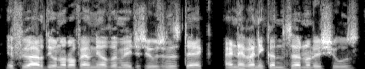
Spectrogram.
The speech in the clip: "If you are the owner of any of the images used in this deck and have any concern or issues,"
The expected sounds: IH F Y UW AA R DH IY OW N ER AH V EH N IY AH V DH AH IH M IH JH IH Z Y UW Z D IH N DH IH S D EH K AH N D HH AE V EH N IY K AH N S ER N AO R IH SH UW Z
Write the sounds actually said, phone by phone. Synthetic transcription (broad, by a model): IH F Y UW AA R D IY OW N ER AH F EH L IY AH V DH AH M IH JH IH S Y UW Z IH N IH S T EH K AH N D HH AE V EH N IY K AH N S ER N AO R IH SH UW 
